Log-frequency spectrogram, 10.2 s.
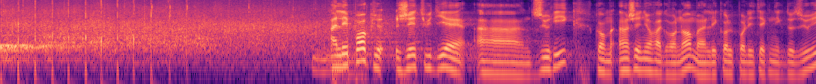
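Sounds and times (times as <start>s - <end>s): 
audience applause: 0.0s - 5.2s
speech: 4.1s - 10.1s.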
